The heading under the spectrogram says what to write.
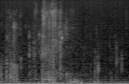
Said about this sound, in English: Had some water.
